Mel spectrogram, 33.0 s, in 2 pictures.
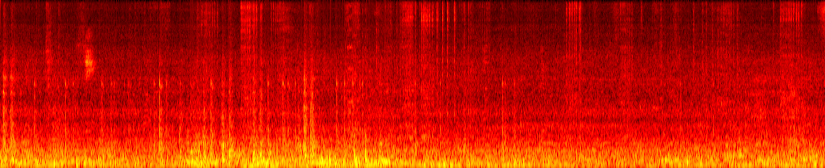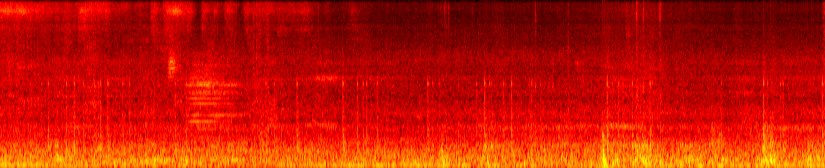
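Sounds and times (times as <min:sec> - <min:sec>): wheels clicking over rail joints: 0:00.0 - 0:10.5, 0:11.1 - 0:20.3
train wheels rumbling on rail: 0:00.0 - 0:33.0.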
